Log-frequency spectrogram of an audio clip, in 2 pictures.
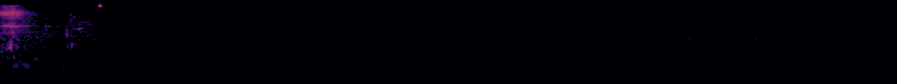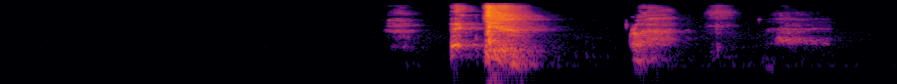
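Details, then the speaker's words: Sneezes deliberately induced by tickling the nasal passage with a paperclip, aiming for five sneezes: long quiet, then a quick run of one strong explosive sneeze followed by a few smaller ones. "okay I'm go for five I fa okay oh God that was five sneezes in about in minutes and a half"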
